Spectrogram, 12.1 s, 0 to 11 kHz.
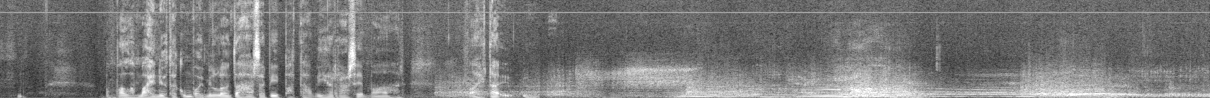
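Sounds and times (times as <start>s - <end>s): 
speech: 1.2s - 5.7s
lions roaring: 4.4s - 12.0s.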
